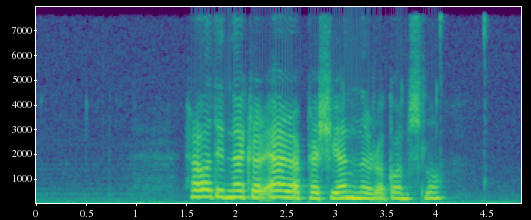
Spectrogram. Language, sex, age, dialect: Faroese, female, 61+, Suðurstreymoy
